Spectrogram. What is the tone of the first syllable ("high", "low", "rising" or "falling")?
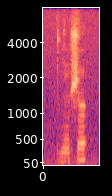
low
